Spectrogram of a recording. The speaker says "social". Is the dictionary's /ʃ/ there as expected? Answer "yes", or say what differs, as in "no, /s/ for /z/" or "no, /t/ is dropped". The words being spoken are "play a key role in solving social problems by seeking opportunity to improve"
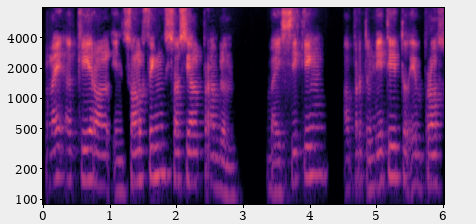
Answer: no, /s/ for /ʃ/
